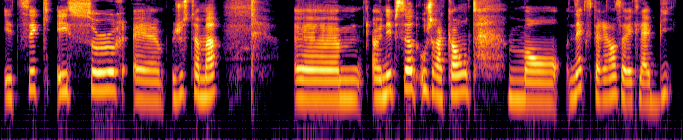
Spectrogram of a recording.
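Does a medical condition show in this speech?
Yes: stuttering; meditation practice for some years, found helpful; here prolonged sounds.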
